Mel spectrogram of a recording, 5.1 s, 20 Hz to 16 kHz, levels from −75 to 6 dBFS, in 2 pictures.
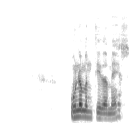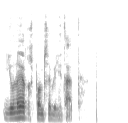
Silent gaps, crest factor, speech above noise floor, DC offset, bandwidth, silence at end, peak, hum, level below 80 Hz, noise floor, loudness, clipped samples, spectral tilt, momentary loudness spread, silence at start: none; 26 dB; 48 dB; under 0.1%; 11 kHz; 0.95 s; -6 dBFS; none; -78 dBFS; -76 dBFS; -29 LUFS; under 0.1%; -5.5 dB/octave; 12 LU; 1.4 s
